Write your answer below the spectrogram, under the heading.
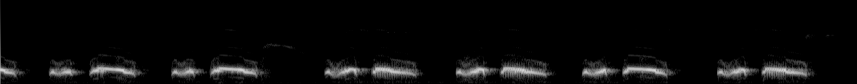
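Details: Decoy spotted dove giving calling, urging and cooing phrases to stimulate other doves, recorded with no background noise. Paired low hooting coos repeat steadily, a brief note then a drawn-out falling one, about six pairs in under nine seconds.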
